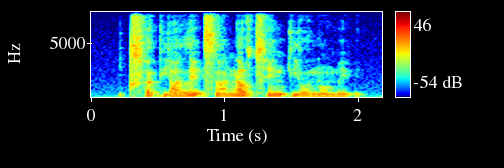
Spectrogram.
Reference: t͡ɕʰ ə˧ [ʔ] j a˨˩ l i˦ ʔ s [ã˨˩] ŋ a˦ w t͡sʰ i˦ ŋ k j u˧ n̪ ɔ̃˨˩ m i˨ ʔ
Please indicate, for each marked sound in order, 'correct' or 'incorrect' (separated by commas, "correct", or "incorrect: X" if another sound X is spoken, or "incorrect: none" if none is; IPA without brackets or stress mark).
incorrect: k, correct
